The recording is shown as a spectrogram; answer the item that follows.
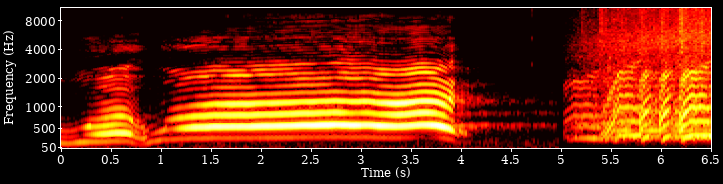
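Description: A woman's voice gives a short rising call, then holds one long loud note for about three seconds before it drops away. About a second before the end, electronic music starts with repeated rising zips.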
